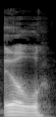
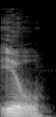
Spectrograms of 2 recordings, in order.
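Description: First: The final L sound is clearly pronounced. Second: The final L sound is dropped or vocalized. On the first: "Instead of saying" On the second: "they don't pronounce their L's at the end of words"

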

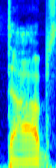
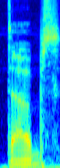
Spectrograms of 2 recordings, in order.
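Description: First: The name is said with an open 'ah' vowel. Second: The name is said with a short 'uh' vowel. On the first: The speaker calls it right. "it's Dobbs, not Dubs, and you guys have been saying it right" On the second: The speaker calls it wrong. "Apparently, I was saying it wrong"

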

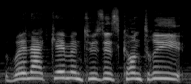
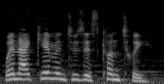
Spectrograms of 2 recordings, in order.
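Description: First: It is said in a French accent. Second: It is said in a blend of British accents. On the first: "No, that's still French" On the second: "I'm literally trying to put them all together into one"

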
